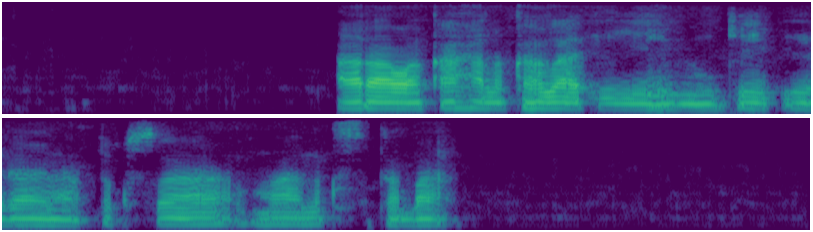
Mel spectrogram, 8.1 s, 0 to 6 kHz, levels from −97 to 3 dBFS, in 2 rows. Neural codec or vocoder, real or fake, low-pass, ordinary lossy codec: codec, 16 kHz in and 24 kHz out, 1.1 kbps, FireRedTTS-2 codec; fake; 5.4 kHz; AAC, 32 kbps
